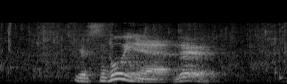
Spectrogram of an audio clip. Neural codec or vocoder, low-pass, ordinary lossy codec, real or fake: none; 7.2 kHz; none; real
